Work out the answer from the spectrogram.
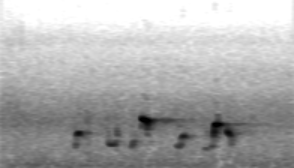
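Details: Decoy Dok Taeng bird calling: a one-second run of short, high chirps and twittering notes, some rising and some falling, set against faint steady background hiss.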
